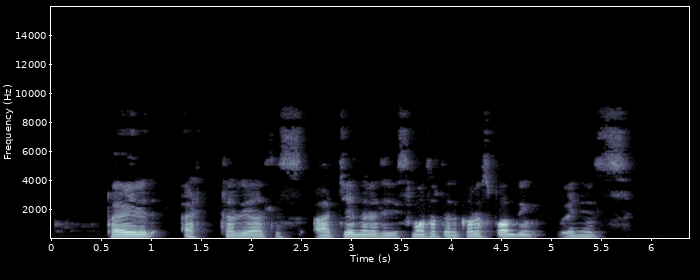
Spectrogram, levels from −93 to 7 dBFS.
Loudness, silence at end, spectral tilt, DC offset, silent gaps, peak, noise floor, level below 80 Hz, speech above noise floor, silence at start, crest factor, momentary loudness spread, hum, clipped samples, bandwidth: -23 LUFS; 0.65 s; -8 dB/octave; under 0.1%; none; -2 dBFS; -89 dBFS; -66 dBFS; 66 dB; 0.55 s; 22 dB; 17 LU; none; under 0.1%; 7.8 kHz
